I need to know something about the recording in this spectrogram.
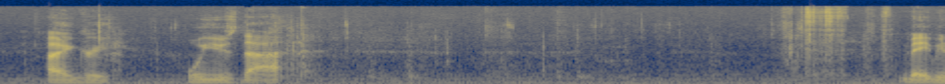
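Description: A plastic connector clicks and rattles as hands handle it.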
